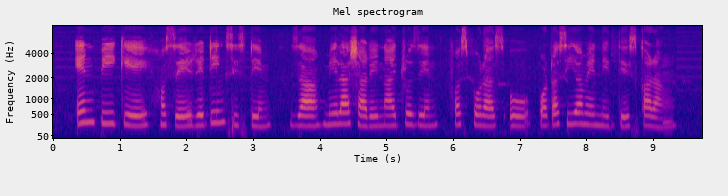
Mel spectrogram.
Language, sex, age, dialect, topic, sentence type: Bengali, female, 18-24, Rajbangshi, agriculture, statement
